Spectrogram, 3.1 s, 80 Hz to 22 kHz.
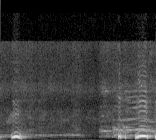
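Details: Spotted dove of the rare 'kuk 3' style: one low arched coo, a long quiet pause with a faint thin tone, then two more mellow coos, the last one swelling loudly.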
